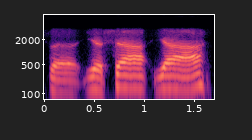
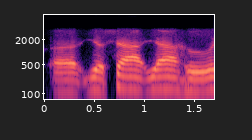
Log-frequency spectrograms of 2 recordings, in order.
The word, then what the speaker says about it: Yeshayahu: So his name in Hebrew is Yeshayah, or also Yeshayahu. It's spelled both ways.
